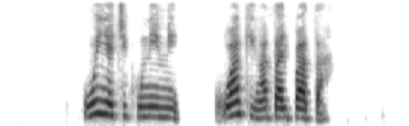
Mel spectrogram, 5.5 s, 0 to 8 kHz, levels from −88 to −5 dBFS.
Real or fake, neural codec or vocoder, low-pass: real; none; 7.2 kHz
